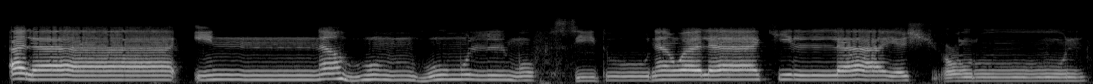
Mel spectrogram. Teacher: الا شارٹ اور لا four حرکہ long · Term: مد طبیعی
